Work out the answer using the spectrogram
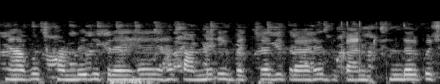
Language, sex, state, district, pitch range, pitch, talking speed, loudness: Hindi, female, Uttar Pradesh, Jalaun, 220-235 Hz, 230 Hz, 230 wpm, -16 LUFS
